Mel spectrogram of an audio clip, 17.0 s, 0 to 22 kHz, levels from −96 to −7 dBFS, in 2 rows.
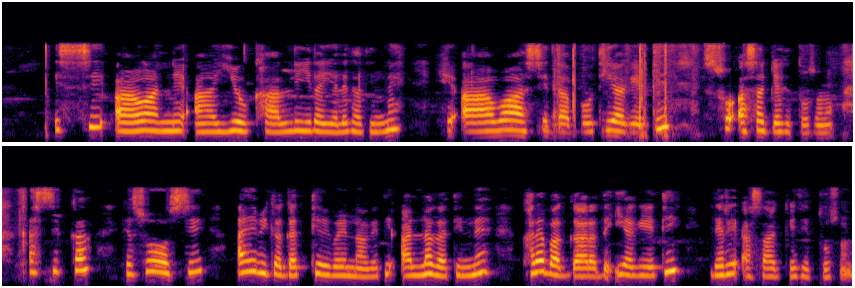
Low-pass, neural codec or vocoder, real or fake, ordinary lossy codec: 7.2 kHz; none; real; AAC, 48 kbps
